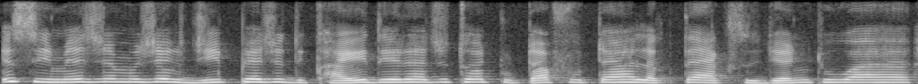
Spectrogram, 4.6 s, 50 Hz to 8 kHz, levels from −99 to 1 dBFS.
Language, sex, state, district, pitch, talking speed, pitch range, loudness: Hindi, female, Chhattisgarh, Bastar, 245 Hz, 285 wpm, 225-270 Hz, -15 LUFS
